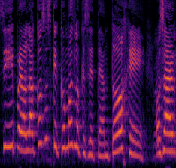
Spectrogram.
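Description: Noticeable background noise sits behind a woman with an extremely high pitch. Her tone is animated and her voice raised and projected. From Mexico City. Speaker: radio host. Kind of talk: casual radio talk show. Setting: radio studio.

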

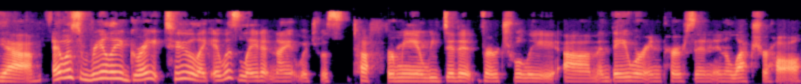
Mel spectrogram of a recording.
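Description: In a plain, everyday voice, a woman with a fairly low pitch talks at a moderate pace with lively intonation and hardly any pauses against a quiet background. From Maryland, US. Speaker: chronic illness patient advocate. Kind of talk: casual chat. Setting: video call.

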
